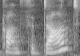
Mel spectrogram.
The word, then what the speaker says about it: confidant: Remember and listen to the pronunciation, It's confident and confidant and the spelling to one with an "E" and the other one with an "A".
